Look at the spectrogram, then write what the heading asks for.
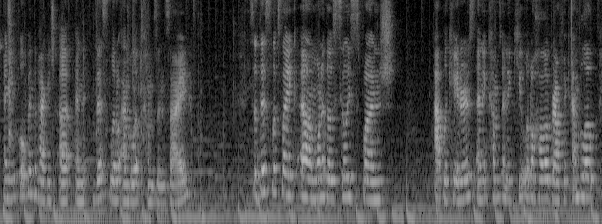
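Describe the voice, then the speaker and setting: A young woman with a fairly high, hoarse voice gushes about makeup, with plenty of fillers. She sounds set back from the camera mic. The small room adds a noticeable echo. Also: fairly even intonation, normal speed, a bit bright, distant mic, soft background music. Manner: chatty and enthusiastic, many fillers. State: hoarse, losing her voice. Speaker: beauty vlogger. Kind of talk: casual product review. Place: small room, plain wall. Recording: echoey room, slightly off-mic.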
